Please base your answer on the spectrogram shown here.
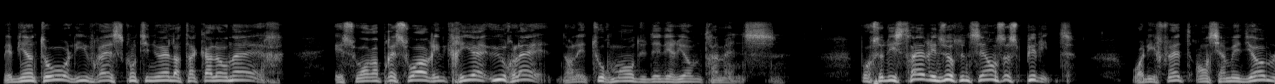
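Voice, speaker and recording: A man reading a dramatic story aloud, swinging between loud and hushed delivery. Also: fairly high pitch, breathy edge, no echo. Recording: dull lo-fi recording.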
